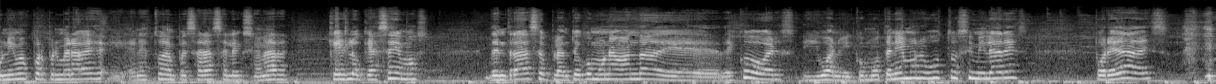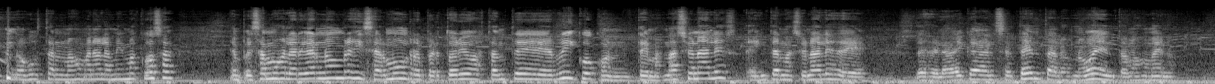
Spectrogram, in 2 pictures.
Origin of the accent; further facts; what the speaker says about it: Godoy Cruz, Mendoza, Argentina; Pero como yo soy de Godoy Cruz, me parece que...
